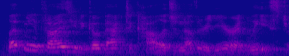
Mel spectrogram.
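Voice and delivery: narrator's mildly insistent plea; urging. A narrator's reading. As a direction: press the advice on the listener. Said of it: "urged Missus Vance".

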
